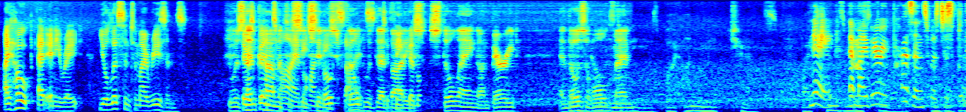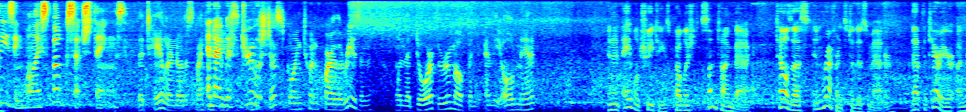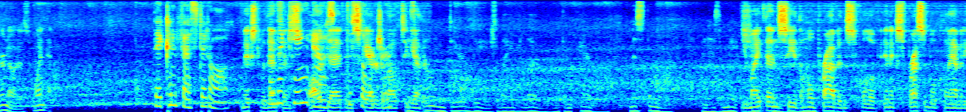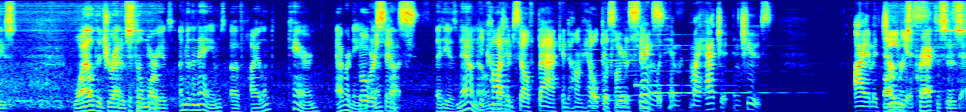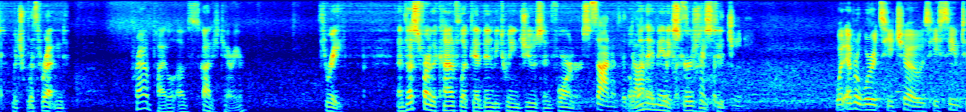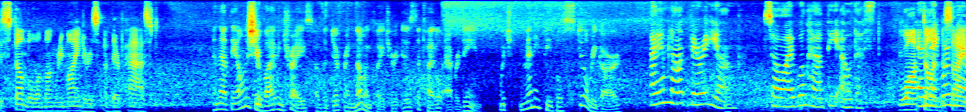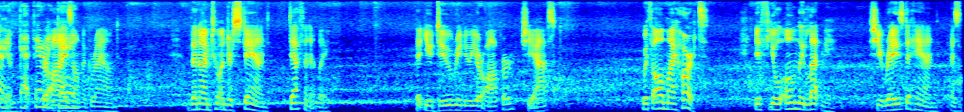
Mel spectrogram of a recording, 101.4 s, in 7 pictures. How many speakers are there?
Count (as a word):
seven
